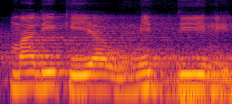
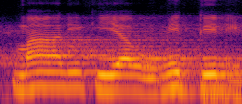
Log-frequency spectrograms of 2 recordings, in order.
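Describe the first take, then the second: First: The first vowel of maliki is short. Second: The first vowel of maliki is long. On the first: "itu pendek" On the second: "itu panjang"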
